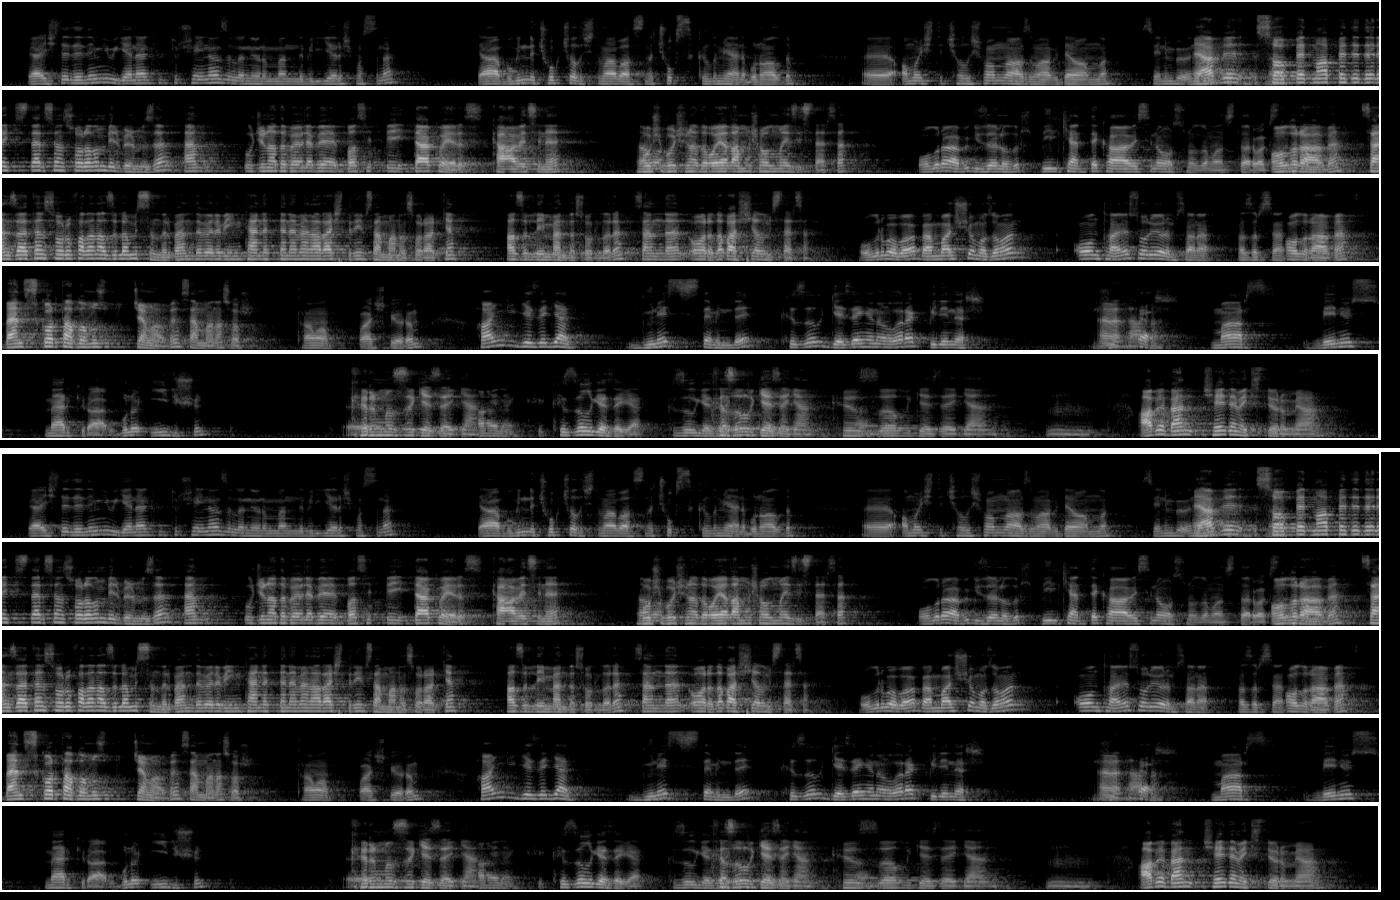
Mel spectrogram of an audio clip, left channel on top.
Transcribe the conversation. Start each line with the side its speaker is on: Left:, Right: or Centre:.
Left: Ya işte dediğim gibi genel kültür şeyine hazırlanıyorum ben de bilgi yarışmasına. Ya bugün de çok çalıştım abi aslında çok sıkıldım yani bunu aldım. Ee, ama işte çalışmam lazım abi devamlı. Senin bir önerin
Right: E abi
Left: var mı?
Right: sohbet
Left: Ne yap?
Right: muhabbet ederek istersen soralım birbirimize. Hem ucuna da böyle bir basit bir iddia koyarız kahvesine.
Left: Tamam.
Right: Boşu boşuna da oyalanmış olmayız istersen.
Left: Olur abi güzel olur. Bilkent'te kahvesine olsun o zaman Starbucks'ta.
Right: Olur abi. Sen zaten soru falan hazırlamışsındır. Ben de böyle bir internetten hemen araştırayım sen bana sorarken. Hazırlayayım ben de soruları. Sen de orada başlayalım istersen.
Left: Olur baba ben başlıyorum o zaman. On tane soruyorum sana hazırsan.
Right: Olur abi. Ben skor tablomuzu tutacağım abi. Sen bana sor.
Left: Tamam başlıyorum. Hangi gezegen Güneş sisteminde kızıl gezegen olarak bilinir? Jüpiter,
Right: Evet abi.
Left: Mars, Venüs, Merkür abi. Bunu iyi düşün. Ee,
Right: Kırmızı gezegen.
Left: aynen. K- kızıl gezegen. Kızıl gezegen
Right: Kızıl gezegen.
Left: olarak.
Right: Kızıl
Left: Aynen.
Right: gezegen. Hmm. Abi ben şey demek istiyorum ya.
